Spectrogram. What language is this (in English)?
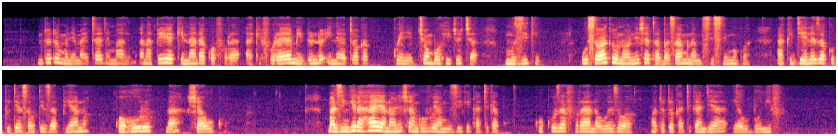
Swahili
